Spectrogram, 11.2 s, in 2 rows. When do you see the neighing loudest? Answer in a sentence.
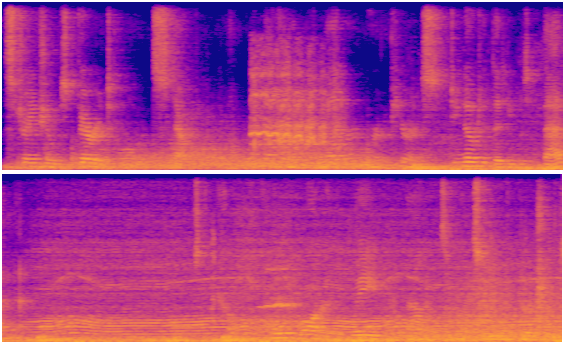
The volume of the neighing peaks at 3 seconds.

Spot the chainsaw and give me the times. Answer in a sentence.
You can hear the chainsaw from 5.8 to 11.1 s.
